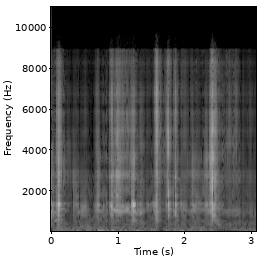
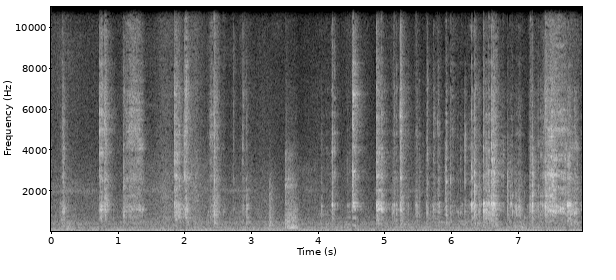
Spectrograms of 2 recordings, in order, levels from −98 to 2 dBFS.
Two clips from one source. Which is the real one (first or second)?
second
